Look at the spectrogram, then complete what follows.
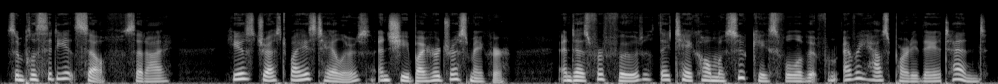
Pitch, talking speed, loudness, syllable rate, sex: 180 Hz, 205 wpm, -19 LUFS, 5.3 syllables/s, female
